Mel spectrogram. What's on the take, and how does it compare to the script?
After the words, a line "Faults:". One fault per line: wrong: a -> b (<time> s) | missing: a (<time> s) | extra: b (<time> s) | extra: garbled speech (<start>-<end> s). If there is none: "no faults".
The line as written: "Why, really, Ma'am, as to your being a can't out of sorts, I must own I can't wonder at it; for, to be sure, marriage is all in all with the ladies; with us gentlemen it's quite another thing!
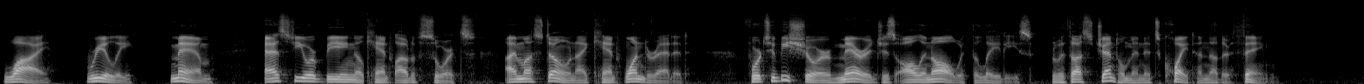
"Why, really, Ma'am, as to your being a can't out of sorts, I must own I can't wonder at it; for, to be sure, marriage is all in all with the ladies; with us gentlemen it's quite another thing!
Faults:
no faults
